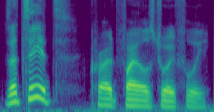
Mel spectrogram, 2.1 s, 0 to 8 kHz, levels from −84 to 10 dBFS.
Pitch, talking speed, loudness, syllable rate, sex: 130 Hz, 140 wpm, -16 LUFS, 4.2 syllables/s, male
